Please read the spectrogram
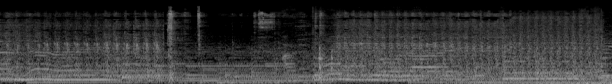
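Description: Brother Entrepreneur Pro X PR1055X ten-needle embroidery machine stitching rapidly, a fast even clatter, heard under a pop song with singing.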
